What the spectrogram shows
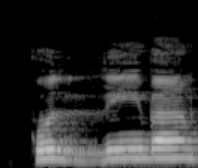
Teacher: دال کو باریک کریں گے، دال کے اوپر تشدید زور دیں گے، اگلے دال کو باریک ادا کریں گے ، با کو نون سے ادا کریں گے، كُذِّبَ۔ فَإِن كَذَّبُوا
